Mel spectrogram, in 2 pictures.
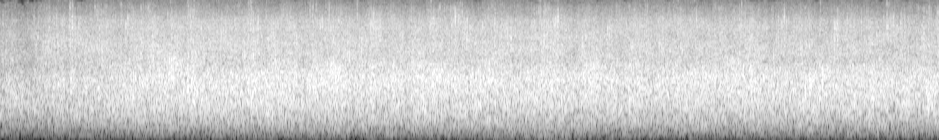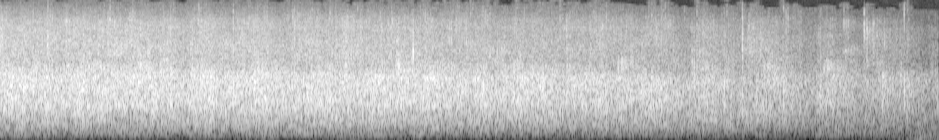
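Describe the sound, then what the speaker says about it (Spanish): A large audience at a graduation ceremony claps in sustained, dense applause for the graduates' families, loud and even for most of the stretch before easing off slightly at the end, with no speech over it. "les pido que en este momento les otorguemos un fuerte aplauso a ellos"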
